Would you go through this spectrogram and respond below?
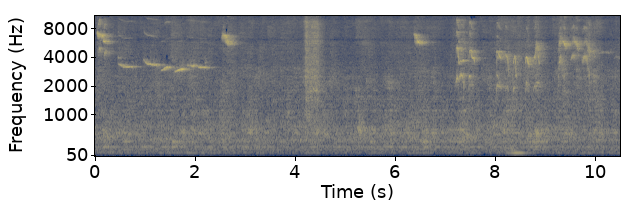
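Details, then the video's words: Song of the Hill blue flycatcher, played to lure birds: thin, high whistles and short warbled phrases, spaced irregularly, mixed with several sharp clicks and knocks. "SUARA BURUNG TLEDEKAN BIRU/SIKATAN NINON/SELENDANG BIRU"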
